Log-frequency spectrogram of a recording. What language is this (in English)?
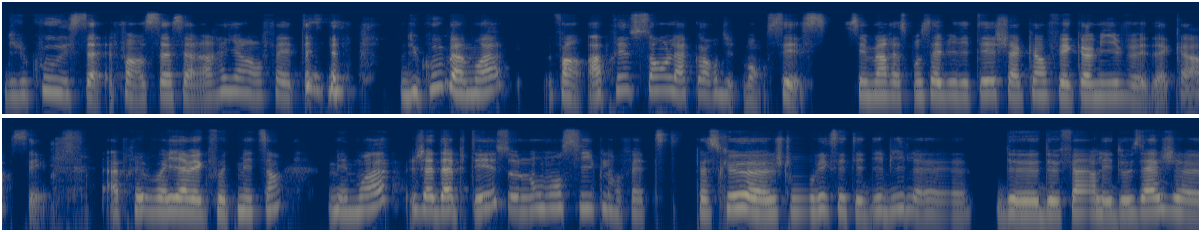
French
